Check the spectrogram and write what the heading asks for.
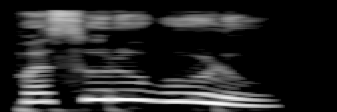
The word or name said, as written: ಪಸಿರ್ಗಲ್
